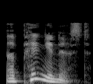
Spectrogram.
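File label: "opinionist", British English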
